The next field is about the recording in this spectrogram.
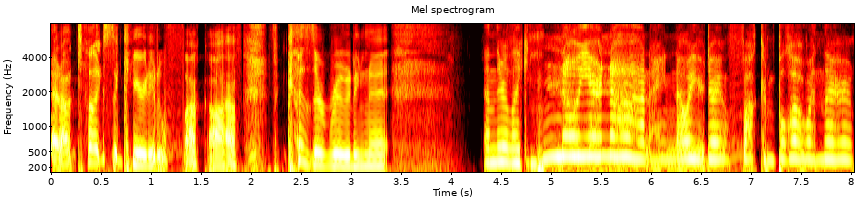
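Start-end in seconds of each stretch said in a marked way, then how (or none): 4.8-8.0 acted high, shrill screaming. Retelling how security screamed while kicking them out: imitating security screaming.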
